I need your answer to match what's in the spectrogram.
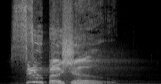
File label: Jingle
